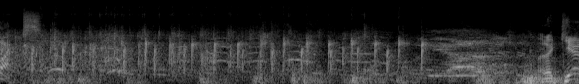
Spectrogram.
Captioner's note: applause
